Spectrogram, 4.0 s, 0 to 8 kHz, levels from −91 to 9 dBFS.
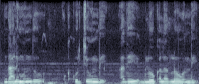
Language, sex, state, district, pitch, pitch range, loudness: Telugu, male, Telangana, Mahabubabad, 130 Hz, 125-135 Hz, -14 LUFS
